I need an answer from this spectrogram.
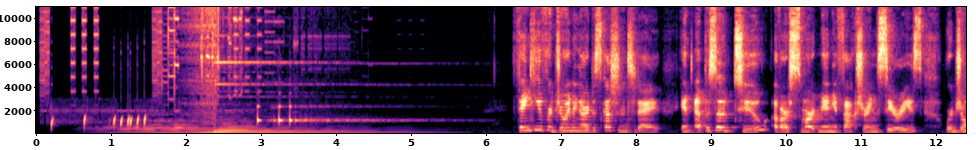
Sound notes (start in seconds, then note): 0.1 graphics popping; 0.6 light music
